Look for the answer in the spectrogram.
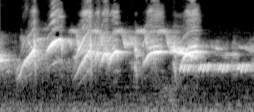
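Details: Captive Chinese hwamei in 'ngũ trường cao cầu' song. Bright, upward-swooping whistles and sharp slurred notes in quick succession, ending on a steady, lower held trill.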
